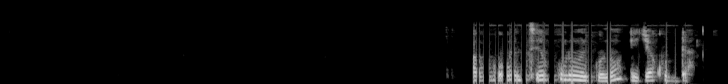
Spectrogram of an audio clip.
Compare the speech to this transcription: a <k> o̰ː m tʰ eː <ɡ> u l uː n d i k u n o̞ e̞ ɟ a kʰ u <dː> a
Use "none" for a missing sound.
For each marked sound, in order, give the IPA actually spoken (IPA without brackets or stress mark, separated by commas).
ɡ, k, dː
